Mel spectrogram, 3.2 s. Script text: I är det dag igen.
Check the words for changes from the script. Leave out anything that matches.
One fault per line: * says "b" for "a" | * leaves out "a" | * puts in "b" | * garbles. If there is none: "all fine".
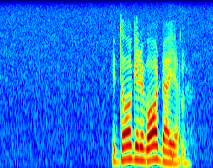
* puts in "dag"
* says "vardag" for "dag"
